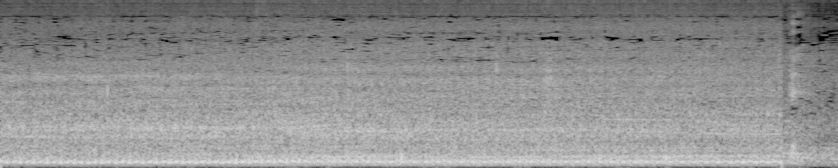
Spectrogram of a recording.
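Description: A car engine idles steadily at close range with a low, even throbbing pulse, then cuts off abruptly near the end, leaving a quieter tail.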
